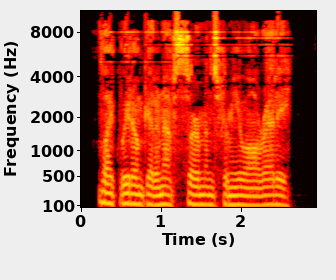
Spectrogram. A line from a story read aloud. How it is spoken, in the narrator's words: Storm muttered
